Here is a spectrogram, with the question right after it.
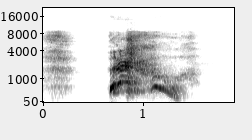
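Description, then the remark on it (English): A short breathy intake followed by a loud, abrupt sneeze, alone with no talking around it. “I think it's just a two sneezer.”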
